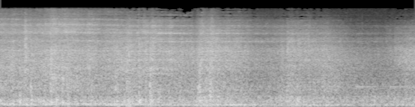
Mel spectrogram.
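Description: The last container wagons of a freight train rolling past, their wheels clattering over the rail joints, the sound dying away after about three seconds as the end of the train goes by.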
